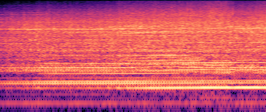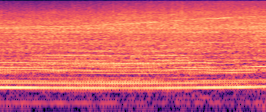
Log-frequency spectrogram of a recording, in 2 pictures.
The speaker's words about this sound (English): All right, so this is the Dirty Hooker truck pulling up onto the dyno. It's one of the dynos that is on the back of a truck, on the back of a semi.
